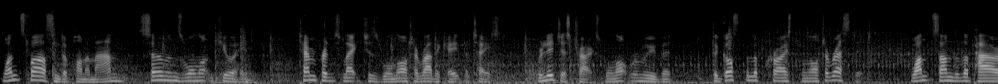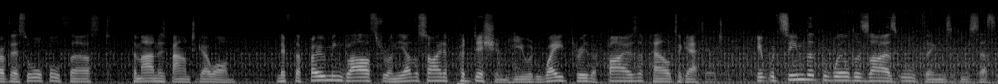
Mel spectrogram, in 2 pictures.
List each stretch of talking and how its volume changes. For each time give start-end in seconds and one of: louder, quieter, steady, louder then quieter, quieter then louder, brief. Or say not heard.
0.0-19.9 steady.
